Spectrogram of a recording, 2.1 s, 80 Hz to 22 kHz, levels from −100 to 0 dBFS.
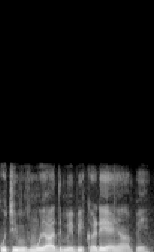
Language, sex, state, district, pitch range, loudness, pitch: Hindi, male, Uttar Pradesh, Shamli, 140-160 Hz, -15 LUFS, 145 Hz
